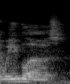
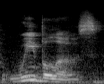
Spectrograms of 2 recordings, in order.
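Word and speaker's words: Webelos: Weebelows. Yeah, Weeblos, which is as you become farther up in the ranks, you drop a vowel or a syllable there in the middle.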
